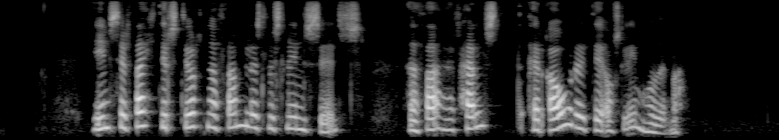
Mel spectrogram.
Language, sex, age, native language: Icelandic, female, 40-49, Icelandic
